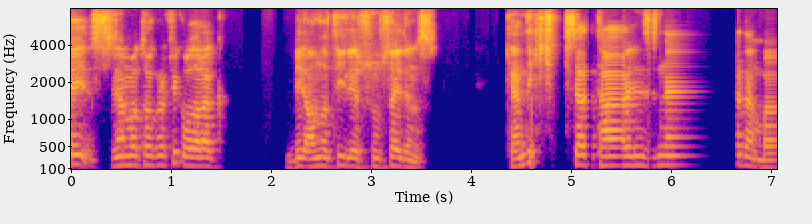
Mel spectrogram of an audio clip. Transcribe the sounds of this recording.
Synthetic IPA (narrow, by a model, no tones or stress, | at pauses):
ejsinemat̪ʰo̞ɡɾafico̞lˠaɾak | biɾanlˠat̪ʰɯilʲɛsuns̬ajd̪ɯnɯz̥ | cʰɛnd̪icʰi̥t͡ʃi̥sælʲt̪ʰaːɾiɦinizinæ | ɾd̪ænba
